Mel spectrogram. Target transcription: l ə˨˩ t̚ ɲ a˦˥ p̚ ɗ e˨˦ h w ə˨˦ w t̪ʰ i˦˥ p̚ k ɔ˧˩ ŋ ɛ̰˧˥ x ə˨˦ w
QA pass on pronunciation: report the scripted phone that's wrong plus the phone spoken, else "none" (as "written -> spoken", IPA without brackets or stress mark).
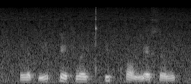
a˦˥ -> ə˦˥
